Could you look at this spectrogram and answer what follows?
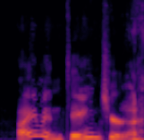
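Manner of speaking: put-on very high-pitched little-kid voice. Quoting a cartoon kid's line after comparing the film: Ralph Wiggum voice. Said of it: "That's fucking Ralph Wiggum talking right now".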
